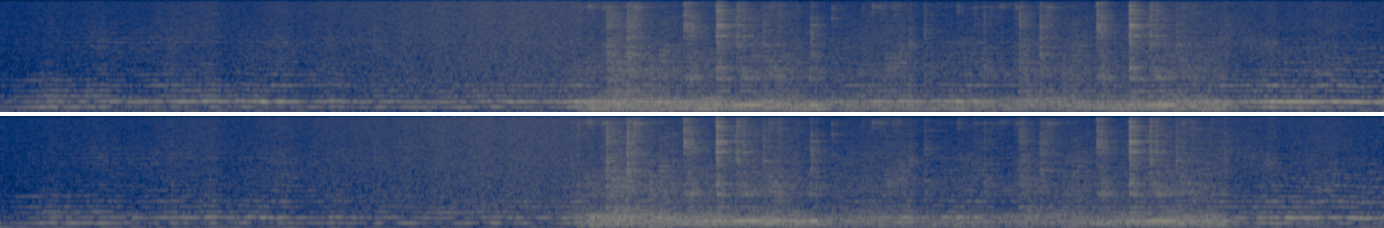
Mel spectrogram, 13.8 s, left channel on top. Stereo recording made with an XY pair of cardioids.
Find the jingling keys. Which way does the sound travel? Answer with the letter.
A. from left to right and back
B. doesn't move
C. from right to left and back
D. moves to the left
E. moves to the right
C.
